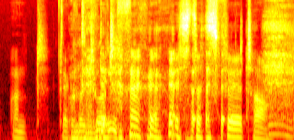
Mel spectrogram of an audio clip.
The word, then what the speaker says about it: Feuilleton: Siehst du, das ist schon ein Wort, wo ich benutze das Wort Feuilleton. Mhm. Habe ich es richtig ausgesprochen? – Das war, glaube ich, richtig.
